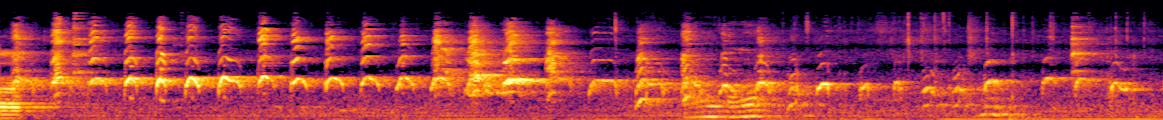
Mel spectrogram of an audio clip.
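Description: A Miniature Pinscher cries loudly in rapid, high, wavering whines, pleading to be let inside.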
